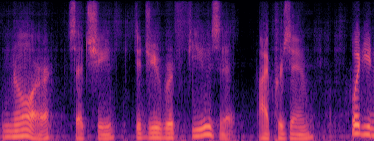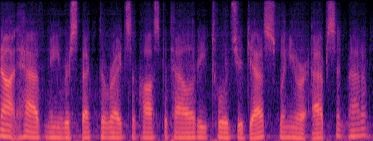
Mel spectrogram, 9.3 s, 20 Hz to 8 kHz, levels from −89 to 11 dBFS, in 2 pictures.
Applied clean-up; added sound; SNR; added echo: neural separator model SepFormer DNS4.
